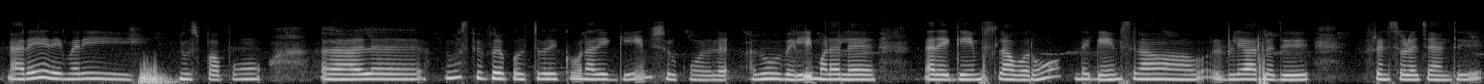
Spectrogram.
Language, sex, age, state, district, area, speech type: Tamil, female, 18-30, Tamil Nadu, Thoothukudi, rural, spontaneous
